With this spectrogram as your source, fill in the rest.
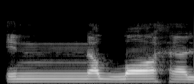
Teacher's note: Mutlaka bir elif tutmamız gerekiyor. Allah lafzı kalın okunacak çünkü öncesindeki harf üstten bağlanmış.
